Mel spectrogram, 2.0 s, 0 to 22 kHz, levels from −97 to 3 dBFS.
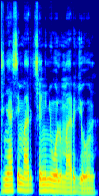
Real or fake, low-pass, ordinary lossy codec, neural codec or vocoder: fake; none; none; vocoder, 44.1 kHz, 128 mel bands, Pupu-Vocoder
